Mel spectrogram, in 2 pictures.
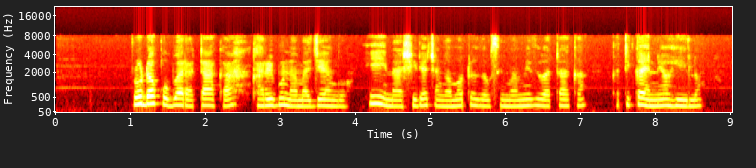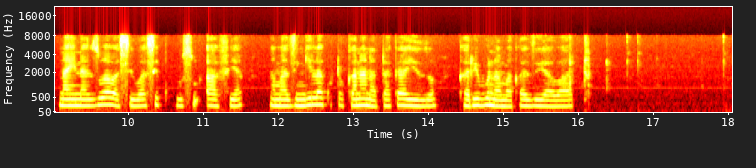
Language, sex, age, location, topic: Swahili, female, 18-24, Nairobi, government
